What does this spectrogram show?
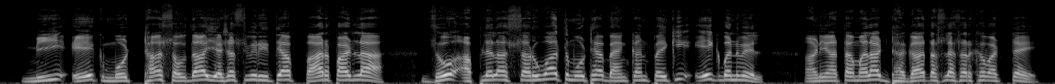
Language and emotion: Marathi, happy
